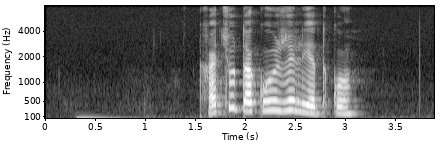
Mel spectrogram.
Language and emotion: Russian, neutral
